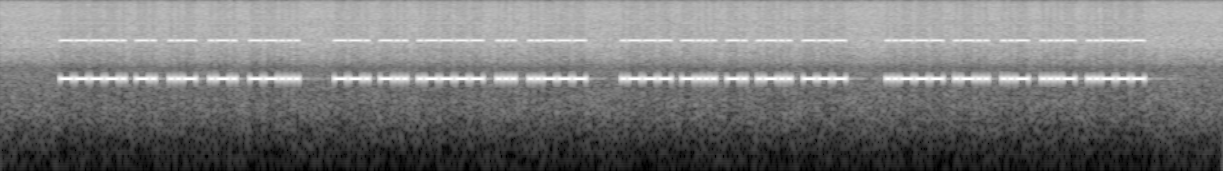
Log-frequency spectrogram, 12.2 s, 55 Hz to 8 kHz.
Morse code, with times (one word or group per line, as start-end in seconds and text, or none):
0.6-3.0 9NUR7
3.3-5.9 GD1S2
6.2-8.5 JBNLO
8.9-11.4 2LUV2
